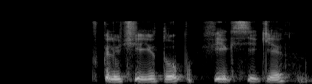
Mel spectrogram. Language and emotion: Russian, sad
